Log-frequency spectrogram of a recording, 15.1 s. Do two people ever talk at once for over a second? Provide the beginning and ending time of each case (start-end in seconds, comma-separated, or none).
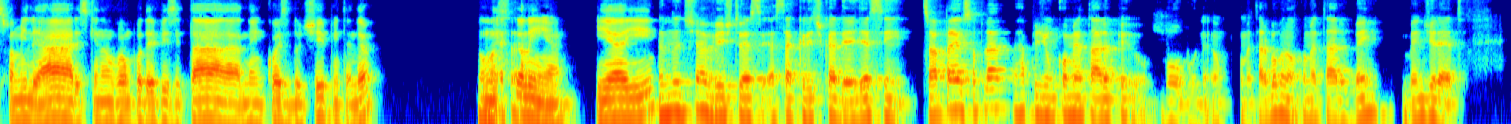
none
